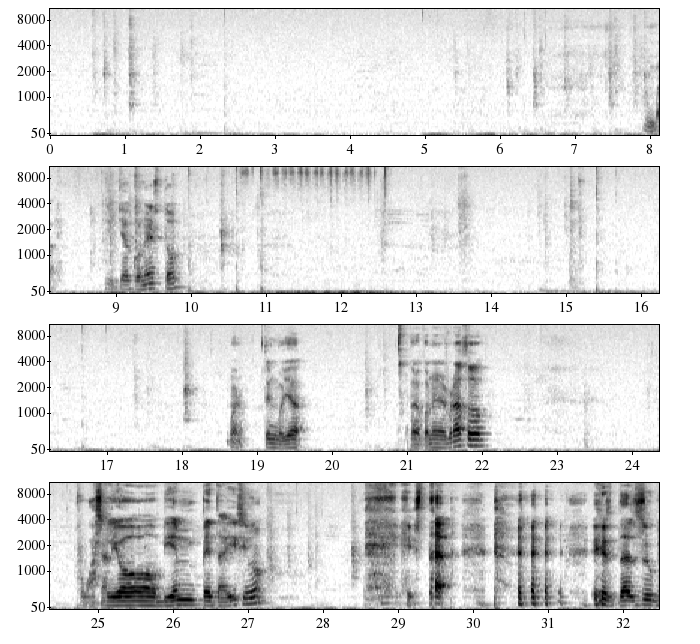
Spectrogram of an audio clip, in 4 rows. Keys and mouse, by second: 1.0 ctrl+z, 1.8 f, 3.2-5.2 drag, 5.2-10.2 middle drag, 9.3 i, 10.2 click, 10.3 ctrl+middle click, 10.7-12.7 drag, 12.7-15.6 middle drag, 14.8 g, 15.8-17.4 drag, 17.4 middle click, 21.7 Tab, 22.1 middle click, 24.7-32.4 ctrl+middle drag, 27.2 alt+q.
